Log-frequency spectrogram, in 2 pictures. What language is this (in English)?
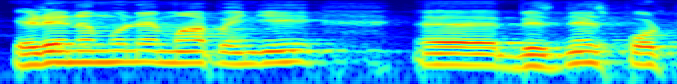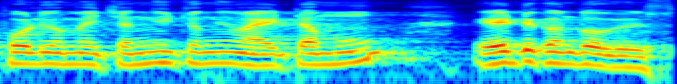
Sindhi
